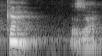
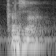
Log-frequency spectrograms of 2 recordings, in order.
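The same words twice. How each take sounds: First: "casa" stressed on the first syllable, slow; correct form casa. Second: "Casar" with the final R dropped, stressed on the last syllable; wrong form casar. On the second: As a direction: say "Casar" as the mistaken word, stress on -sar. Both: Shown as a demonstration. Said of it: "Você fala casa".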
